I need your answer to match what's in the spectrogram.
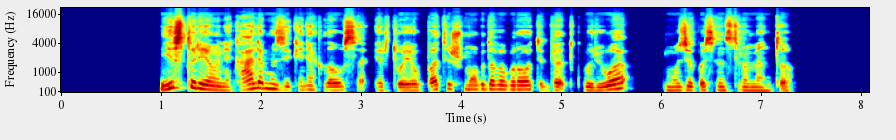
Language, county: Lithuanian, Klaipėda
